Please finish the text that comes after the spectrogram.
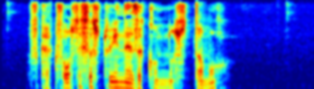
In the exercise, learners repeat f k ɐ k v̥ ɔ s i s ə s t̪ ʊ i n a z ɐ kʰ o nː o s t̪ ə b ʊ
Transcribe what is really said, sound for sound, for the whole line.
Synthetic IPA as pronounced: f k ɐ k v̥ ɔ s ɛ s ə s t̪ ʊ i n ɛ z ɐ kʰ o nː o s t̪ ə m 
